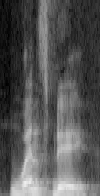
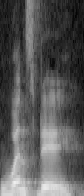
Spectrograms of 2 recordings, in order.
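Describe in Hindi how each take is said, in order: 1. बीच का d पूरी तरह से छोड़ दिया जाता है। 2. बीच का d पूरी तरह से छोड़ दिया जाता है।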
